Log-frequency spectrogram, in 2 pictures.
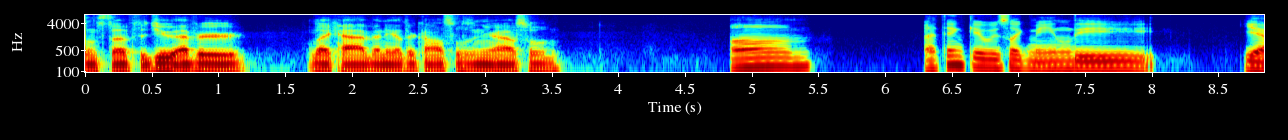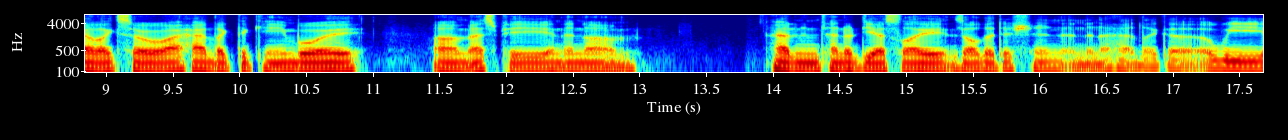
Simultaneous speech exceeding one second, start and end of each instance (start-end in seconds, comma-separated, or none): none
